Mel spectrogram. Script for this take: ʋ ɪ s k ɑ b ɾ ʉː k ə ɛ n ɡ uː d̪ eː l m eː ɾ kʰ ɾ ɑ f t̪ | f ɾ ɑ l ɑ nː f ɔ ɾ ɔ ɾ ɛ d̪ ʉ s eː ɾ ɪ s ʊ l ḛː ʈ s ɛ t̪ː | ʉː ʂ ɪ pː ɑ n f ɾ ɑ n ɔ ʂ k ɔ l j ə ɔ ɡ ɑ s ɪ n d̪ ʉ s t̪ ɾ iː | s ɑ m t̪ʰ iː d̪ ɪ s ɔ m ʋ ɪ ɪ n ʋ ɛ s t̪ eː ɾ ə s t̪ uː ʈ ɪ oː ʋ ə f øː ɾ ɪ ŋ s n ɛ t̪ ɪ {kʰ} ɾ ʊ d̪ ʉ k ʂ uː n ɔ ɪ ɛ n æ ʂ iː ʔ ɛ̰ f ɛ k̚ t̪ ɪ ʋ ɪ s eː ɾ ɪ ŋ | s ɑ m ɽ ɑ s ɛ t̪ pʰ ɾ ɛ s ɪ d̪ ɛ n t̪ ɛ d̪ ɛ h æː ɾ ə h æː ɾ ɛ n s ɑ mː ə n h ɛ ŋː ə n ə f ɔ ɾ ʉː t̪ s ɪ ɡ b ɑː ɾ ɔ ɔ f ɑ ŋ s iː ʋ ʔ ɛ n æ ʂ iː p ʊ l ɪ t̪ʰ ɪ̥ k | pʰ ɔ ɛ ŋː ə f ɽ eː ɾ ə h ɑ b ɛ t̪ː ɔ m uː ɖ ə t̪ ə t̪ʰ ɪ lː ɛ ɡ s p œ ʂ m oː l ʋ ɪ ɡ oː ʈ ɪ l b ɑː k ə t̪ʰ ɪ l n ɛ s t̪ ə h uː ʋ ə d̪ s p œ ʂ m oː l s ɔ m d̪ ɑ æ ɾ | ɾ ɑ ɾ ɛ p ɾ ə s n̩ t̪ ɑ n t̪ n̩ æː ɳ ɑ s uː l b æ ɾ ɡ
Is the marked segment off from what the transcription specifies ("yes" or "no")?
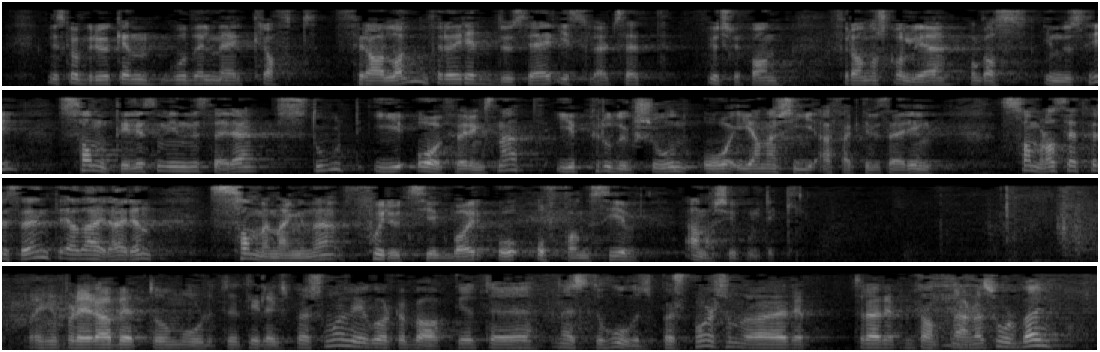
yes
